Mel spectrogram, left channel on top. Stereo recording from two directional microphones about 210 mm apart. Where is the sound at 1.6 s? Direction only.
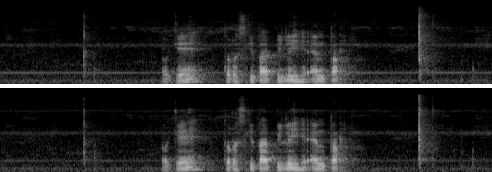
20° right (ahead or behind).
